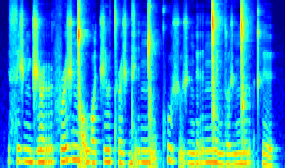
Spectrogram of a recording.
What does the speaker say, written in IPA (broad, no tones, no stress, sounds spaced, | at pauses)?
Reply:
s ɪ ʒ n d͡ʒ ə˞ r f ə˞ ʒ ŋ͡ǀ ɔ̰ w ɔ t͡ʃ ɯ tʰ ə˞ ʒ d ḭ r ŋ͡ǀ ṵ kʰ u ʃ ṵ ʒ ŋ ɪ r ŋ͡ǀ ɪ n z o ʒ ŋ͡ǀ ɯ r kʰ ɪ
